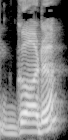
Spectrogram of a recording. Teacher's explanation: le double T, on le prononce comme un D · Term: l'accent américain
